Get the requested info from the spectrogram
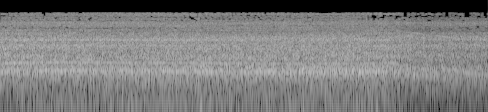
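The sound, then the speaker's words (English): A power drill whirs steadily and loudly for a few seconds, a constant high-pitched mechanical buzz with no pauses and no voices. “Experimenting with drill music.”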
